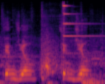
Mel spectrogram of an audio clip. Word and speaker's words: Tianjin: The place in China where you would find the most authentic recipe would be Tianjin. Yeah, that's the right pronunciation.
